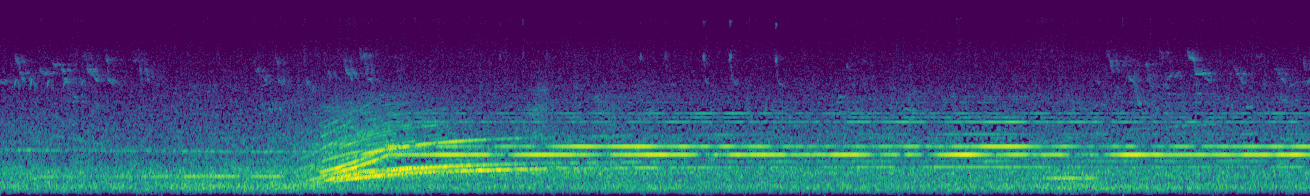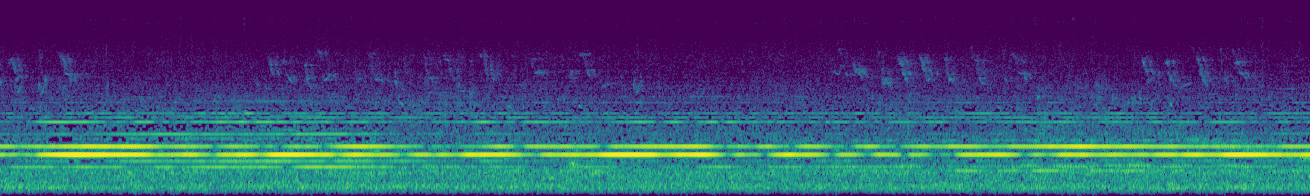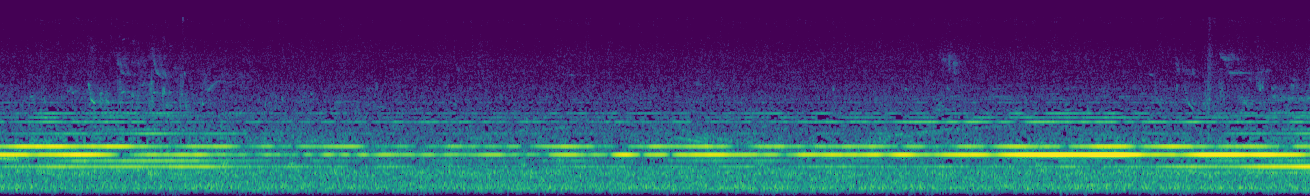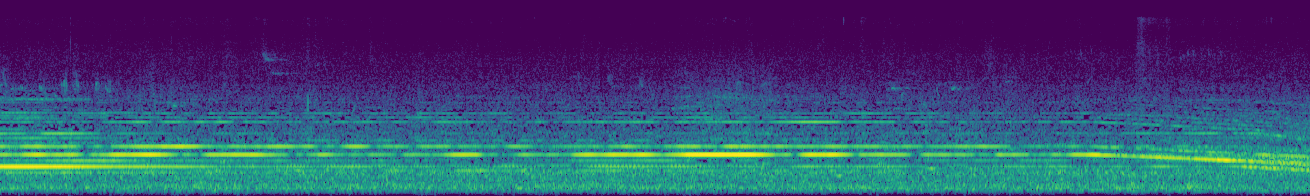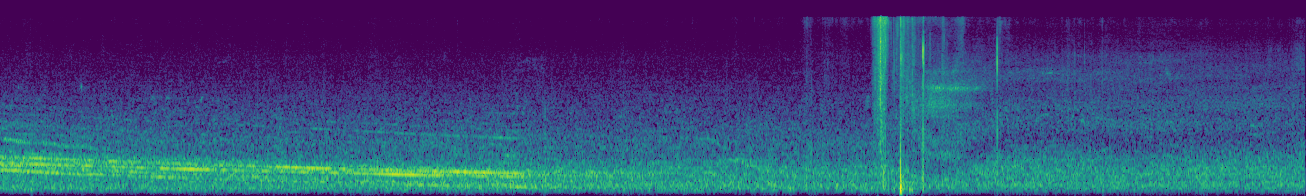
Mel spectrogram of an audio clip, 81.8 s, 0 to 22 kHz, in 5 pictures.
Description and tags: Siren ambience Manoa valley
Honolulu, Hawaii. Siren ambience in Manoa valley. Thursday October 1, 2015. You can hear a DSA and 2 Thunderbolt 1000T's.
1000AT, 1000BT, Civil, Defense, DSA, Siren, Thunderbolt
